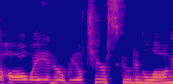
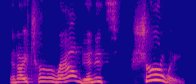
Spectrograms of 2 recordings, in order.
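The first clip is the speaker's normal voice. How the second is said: usual speaking voice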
